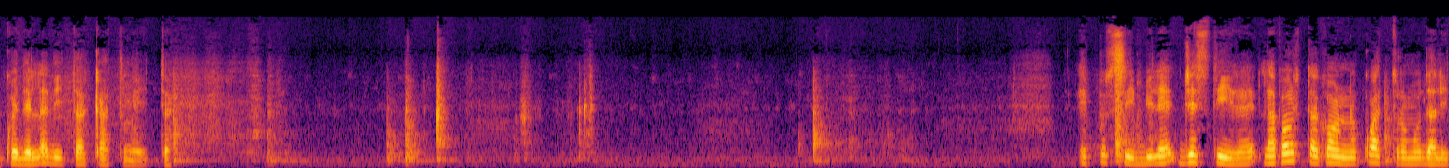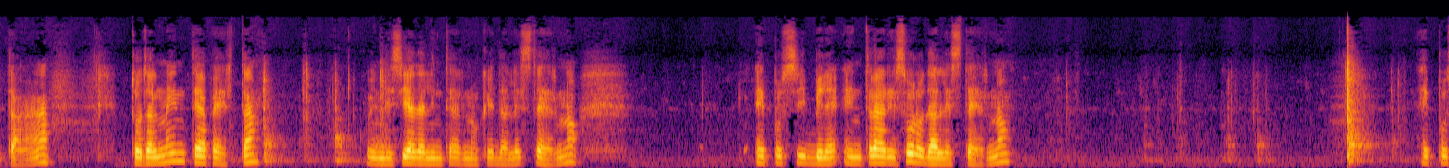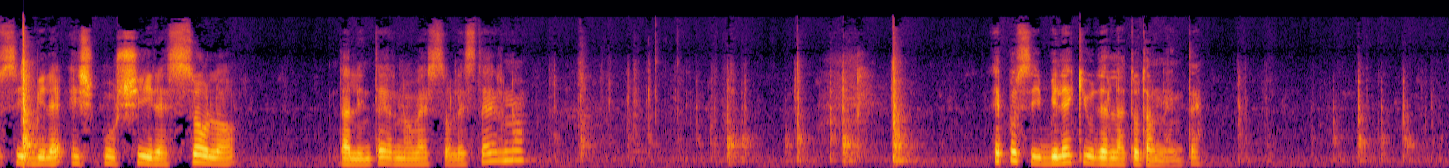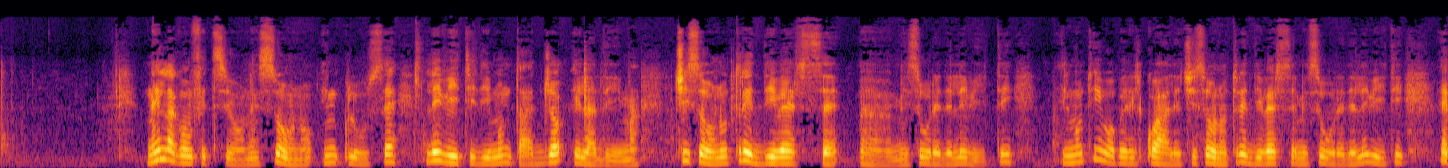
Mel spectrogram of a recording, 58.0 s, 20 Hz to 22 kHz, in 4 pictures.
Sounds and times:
Speech: 0:00.0 - 0:01.9, 0:10.8 - 0:15.0, 0:15.8 - 0:17.2, 0:18.1 - 0:20.3, 0:22.0 - 0:24.7, 0:28.6 - 0:31.4, 0:32.4 - 0:34.3, 0:38.9 - 0:41.0, 0:44.9 - 0:57.9.

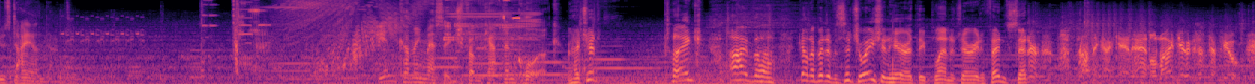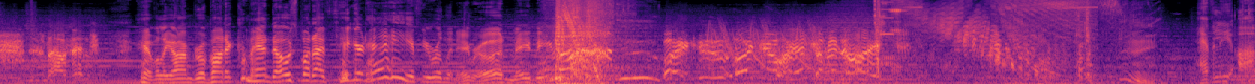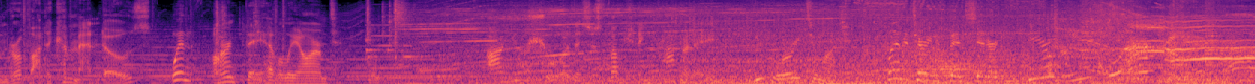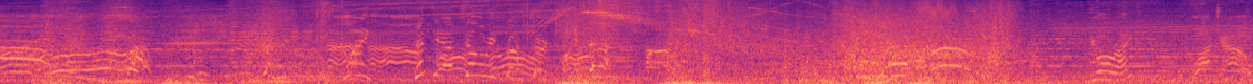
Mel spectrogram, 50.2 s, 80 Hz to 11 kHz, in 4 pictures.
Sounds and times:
Music: 0:00.0 - 0:50.1.

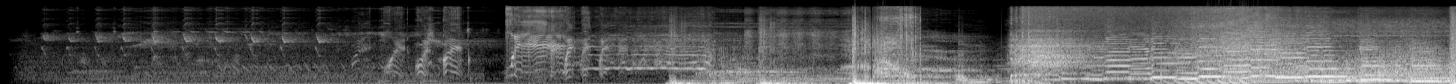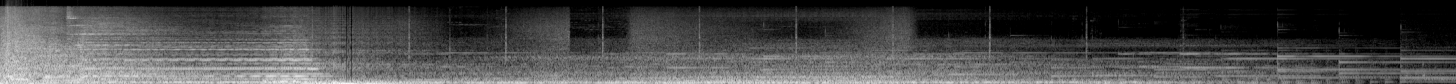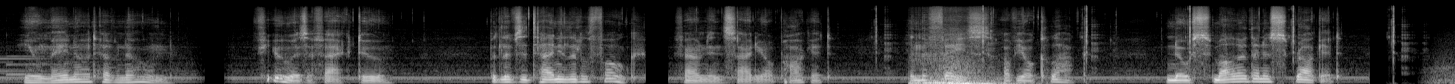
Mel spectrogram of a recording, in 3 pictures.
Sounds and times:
Chirp, tweet: 0:00.1 - 0:05.0.

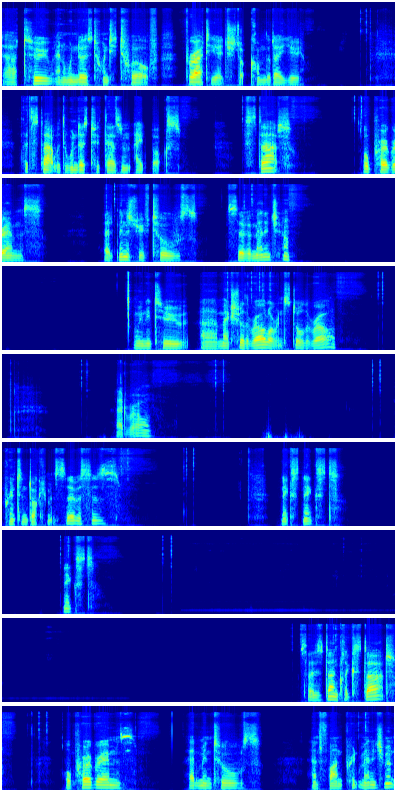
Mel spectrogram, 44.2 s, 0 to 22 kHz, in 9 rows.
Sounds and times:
Speech: 0:00.0 - 0:03.8, 0:05.2 - 0:07.2, 0:08.0 - 0:08.6, 0:09.4 - 0:10.4, 0:11.1 - 0:13.5, 0:16.3 - 0:19.0, 0:21.1 - 0:21.6, 0:24.6 - 0:26.2, 0:28.0 - 0:28.9, 0:30.2 - 0:30.7, 0:38.1 - 0:39.4, 0:40.1 - 0:41.0, 0:41.6 - 0:42.6, 0:43.2 - 0:44.2.

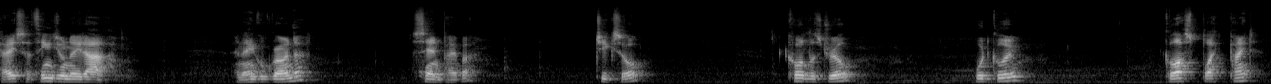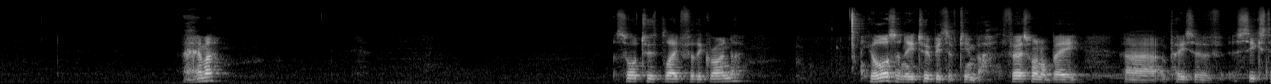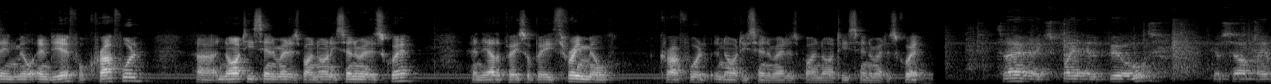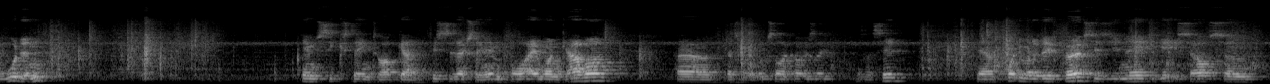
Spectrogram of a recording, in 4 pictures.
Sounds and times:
Speech: 0:00.0 - 0:01.4, 0:02.3 - 0:03.2, 0:04.1 - 0:04.9, 0:06.0 - 0:06.6, 0:07.8 - 0:08.7, 0:09.7 - 0:10.4, 0:11.6 - 0:12.7, 0:14.5 - 0:15.0, 0:18.8 - 0:20.2, 0:21.2 - 0:34.8, 0:35.4 - 0:38.8, 0:41.1 - 0:47.2, 0:47.9 - 0:50.8.

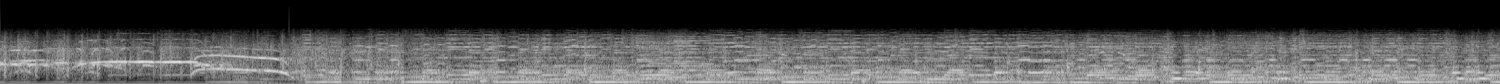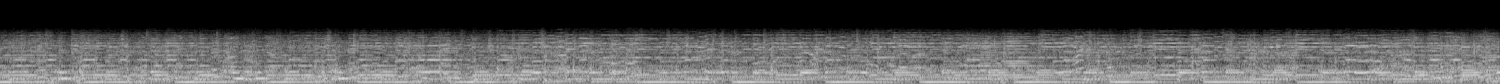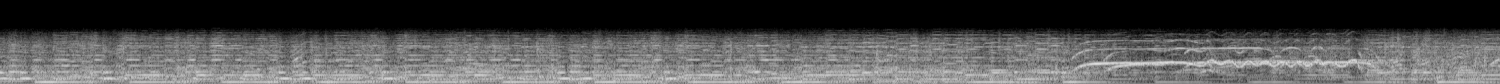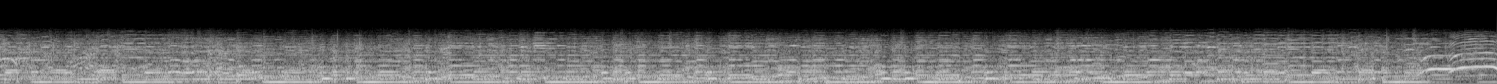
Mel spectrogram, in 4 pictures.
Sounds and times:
Violin, fiddle: 0:01.7 - 0:59.9.

